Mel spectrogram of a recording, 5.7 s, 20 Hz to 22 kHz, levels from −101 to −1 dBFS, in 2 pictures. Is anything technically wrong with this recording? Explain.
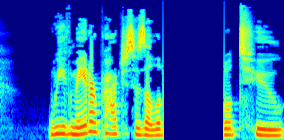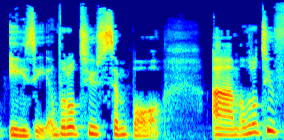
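Yes, there are two kinds of fault in this speech. Hard clipping occurs from 0.79 to 0.93 s and from 4.98 to 5.10 s. Peaks overdrive a stage by about 3 dB and then about 5 dB, get sliced flat, and add harsh crackly upper harmonics. A rebuffering stall at 1.63 s drops the audio to silence until 2.24 s. The player starved for data, then resumed exactly where it stopped, adding 0.61 s without losing any material.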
